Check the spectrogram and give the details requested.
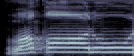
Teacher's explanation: قاف کو موٹا کریں گے، قاف کے ساتھ الف مدہ ہے، ایک الف میں کھینچیں گے ، لام کو واو کے ساتھ ملانا ہے، واو مدہ ایک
